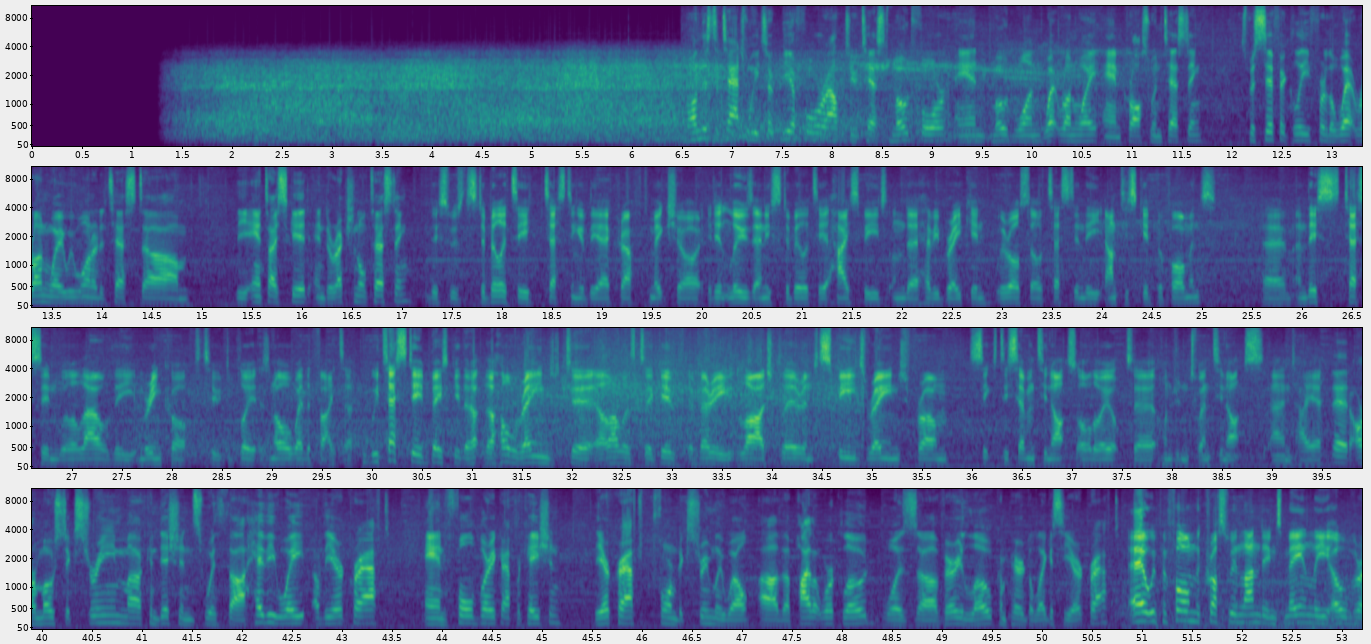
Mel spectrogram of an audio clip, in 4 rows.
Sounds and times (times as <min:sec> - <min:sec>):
Fixed-wing aircraft, airplane: 0:01.3 - 0:53.2
Speech: 0:06.5 - 0:53.2.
